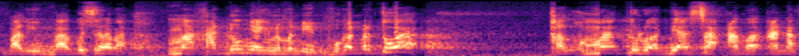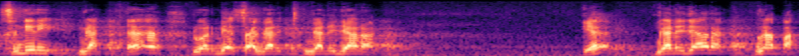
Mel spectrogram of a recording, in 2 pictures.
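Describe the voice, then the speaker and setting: A man's voice: sits high, a little fast. A middle-aged man with a Betawi Jakarta accent giving a religious lecture, mixing teaching with comic storytelling and acted-out family scenes. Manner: lively storyteller acting out family scenes with shifting voices. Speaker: Islamic preacher.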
